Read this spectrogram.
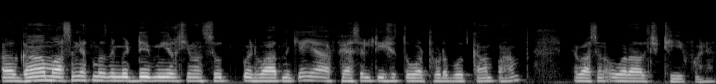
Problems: none marked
